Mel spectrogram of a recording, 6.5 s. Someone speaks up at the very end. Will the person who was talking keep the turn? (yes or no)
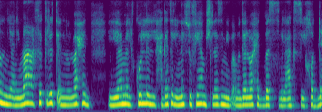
yes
